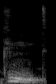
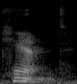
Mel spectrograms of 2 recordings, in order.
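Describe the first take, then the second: First: The word is quick with almost no vowel. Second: The word has a full open vowel, said slowly. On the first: "hablando rápido suenan como kn o como knt" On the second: "cuando hablamos lento para dar énfasis... Vamos a agregar un sonido diferente al de schwa en la A"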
